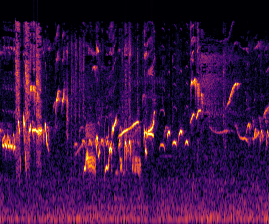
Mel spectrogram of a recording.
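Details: Courtship of a male white-rumped shama toward a female: loud clicks and sharp bursts, then long gliding whistles and short chirps repeated in quick succession.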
